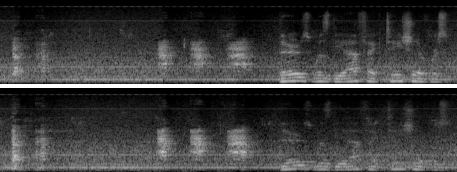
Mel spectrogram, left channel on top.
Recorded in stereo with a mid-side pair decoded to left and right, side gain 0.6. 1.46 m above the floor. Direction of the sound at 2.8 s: 70° left.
